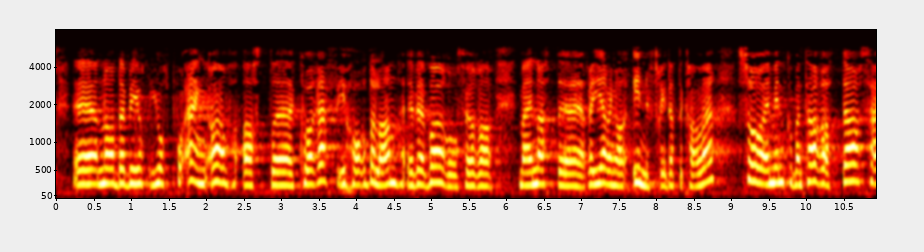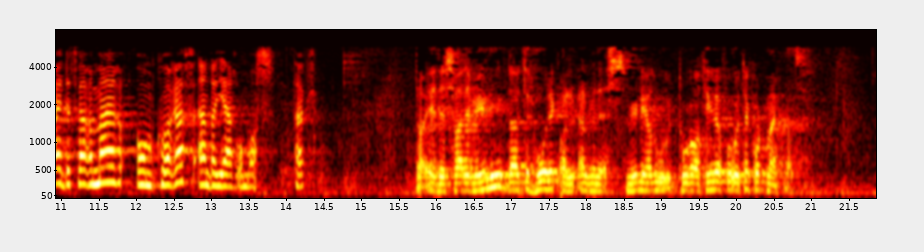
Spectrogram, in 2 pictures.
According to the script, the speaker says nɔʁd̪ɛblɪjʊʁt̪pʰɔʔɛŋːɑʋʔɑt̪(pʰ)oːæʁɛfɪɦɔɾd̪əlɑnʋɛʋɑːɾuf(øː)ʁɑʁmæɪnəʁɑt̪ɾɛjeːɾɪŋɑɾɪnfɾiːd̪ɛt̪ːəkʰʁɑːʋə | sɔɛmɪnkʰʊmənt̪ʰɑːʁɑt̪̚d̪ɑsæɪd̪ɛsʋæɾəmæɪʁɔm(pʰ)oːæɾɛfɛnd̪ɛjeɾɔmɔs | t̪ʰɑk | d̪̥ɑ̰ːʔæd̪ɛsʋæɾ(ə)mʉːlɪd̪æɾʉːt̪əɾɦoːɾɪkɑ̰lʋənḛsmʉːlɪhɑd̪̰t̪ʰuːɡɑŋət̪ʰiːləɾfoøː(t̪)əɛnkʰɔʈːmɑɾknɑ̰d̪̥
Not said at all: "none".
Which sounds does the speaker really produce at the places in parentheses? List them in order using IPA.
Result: kʰ, øː, kʰ, ə, t̪

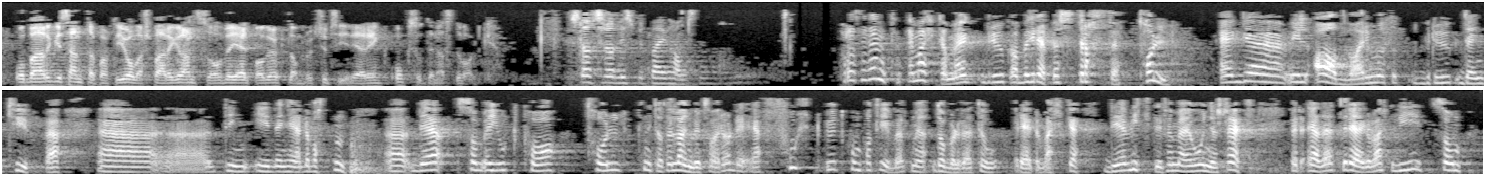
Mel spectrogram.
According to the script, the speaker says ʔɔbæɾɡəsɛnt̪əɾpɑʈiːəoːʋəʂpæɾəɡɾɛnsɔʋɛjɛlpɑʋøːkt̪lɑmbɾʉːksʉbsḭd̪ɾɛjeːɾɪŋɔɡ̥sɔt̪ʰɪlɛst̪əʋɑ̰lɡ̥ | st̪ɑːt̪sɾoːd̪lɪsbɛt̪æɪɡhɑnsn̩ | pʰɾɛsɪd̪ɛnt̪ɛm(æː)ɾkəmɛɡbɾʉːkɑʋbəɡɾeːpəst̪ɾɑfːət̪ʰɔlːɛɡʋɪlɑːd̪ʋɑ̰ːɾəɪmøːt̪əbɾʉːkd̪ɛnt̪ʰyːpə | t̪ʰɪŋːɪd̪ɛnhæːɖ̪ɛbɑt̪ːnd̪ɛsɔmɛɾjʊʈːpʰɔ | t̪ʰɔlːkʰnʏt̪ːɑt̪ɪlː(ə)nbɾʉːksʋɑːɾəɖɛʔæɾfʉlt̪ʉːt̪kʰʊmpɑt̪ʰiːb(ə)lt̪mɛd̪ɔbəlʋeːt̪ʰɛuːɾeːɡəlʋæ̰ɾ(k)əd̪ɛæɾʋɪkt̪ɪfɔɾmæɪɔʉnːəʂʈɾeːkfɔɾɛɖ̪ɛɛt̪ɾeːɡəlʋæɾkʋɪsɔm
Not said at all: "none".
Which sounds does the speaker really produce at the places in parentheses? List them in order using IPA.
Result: æ, ɑ, ə, k

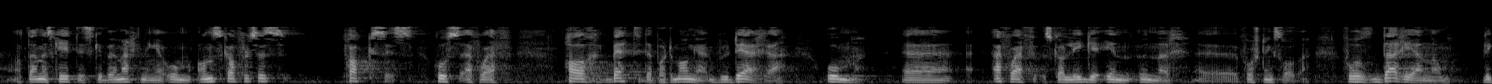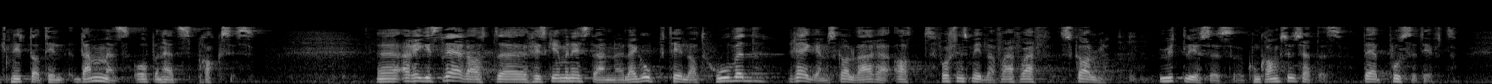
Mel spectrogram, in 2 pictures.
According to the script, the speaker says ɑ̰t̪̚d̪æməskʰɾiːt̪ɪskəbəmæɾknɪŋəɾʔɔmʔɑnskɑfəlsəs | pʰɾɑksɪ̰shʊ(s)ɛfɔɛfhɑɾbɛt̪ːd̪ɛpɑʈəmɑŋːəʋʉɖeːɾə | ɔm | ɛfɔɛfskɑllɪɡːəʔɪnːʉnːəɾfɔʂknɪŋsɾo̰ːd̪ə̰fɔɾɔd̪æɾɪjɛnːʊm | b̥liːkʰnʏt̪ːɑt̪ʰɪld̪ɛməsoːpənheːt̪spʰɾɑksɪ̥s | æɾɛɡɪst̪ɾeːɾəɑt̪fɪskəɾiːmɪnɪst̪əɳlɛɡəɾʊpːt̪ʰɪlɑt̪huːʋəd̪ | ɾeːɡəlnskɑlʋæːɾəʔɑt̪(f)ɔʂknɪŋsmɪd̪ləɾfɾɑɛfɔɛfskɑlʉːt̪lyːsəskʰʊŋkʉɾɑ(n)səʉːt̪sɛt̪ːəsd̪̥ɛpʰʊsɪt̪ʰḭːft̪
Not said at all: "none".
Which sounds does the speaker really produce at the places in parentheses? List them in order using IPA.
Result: s, f, ŋ

